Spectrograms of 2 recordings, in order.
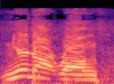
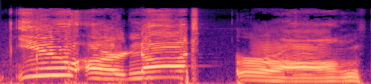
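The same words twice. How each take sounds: First: Said in the usual way. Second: "You are not wrong" slowed right down, each word weighted; slow emphatic agreement. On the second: Real, not acted. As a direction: lean on every word, drawn out. Agreeing, then repeating emphatically.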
